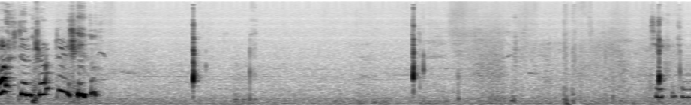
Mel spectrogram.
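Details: Brief talking, then short sharp hiccups spaced a few seconds apart, about three or four; hiccups.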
